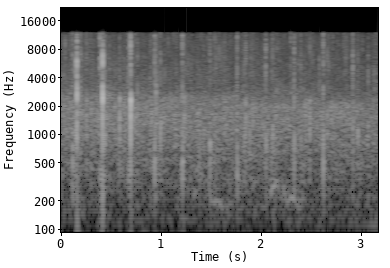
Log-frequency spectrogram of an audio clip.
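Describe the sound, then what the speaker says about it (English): City council meeting audience gives a short, faint round of applause, scattered claps rising and thinning out over a few seconds. "Give yourselves a round of applause."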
